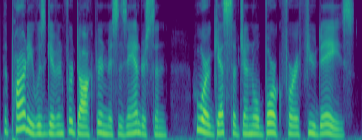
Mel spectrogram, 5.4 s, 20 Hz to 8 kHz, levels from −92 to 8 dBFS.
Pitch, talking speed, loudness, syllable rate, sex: 180 Hz, 210 wpm, -17 LUFS, 5.8 syllables/s, female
